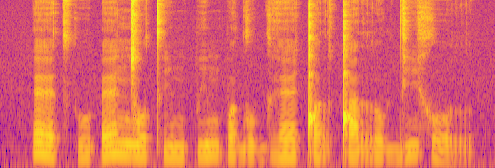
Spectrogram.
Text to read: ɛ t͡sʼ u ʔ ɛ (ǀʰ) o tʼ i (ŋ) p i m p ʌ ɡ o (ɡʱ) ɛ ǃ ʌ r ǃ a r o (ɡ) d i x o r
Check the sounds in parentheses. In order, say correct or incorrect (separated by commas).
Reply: incorrect, incorrect, correct, correct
